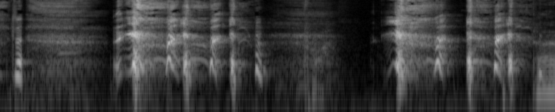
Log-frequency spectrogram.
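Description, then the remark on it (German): A person coughs hard after nearly choking on their own saliva, in repeated clustered bursts, two fits of several harsh, loud coughs separated by a brief quieter gasp, with no talking. “ich muss ganz doll husten”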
